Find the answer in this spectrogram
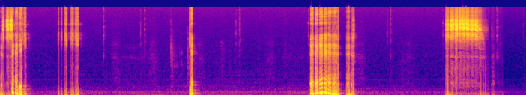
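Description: Chopped fragments of a recorded voice line, the start of a spoken "Yes", played back in short stuttering bursts as an animation timeline is scrubbed back and forth, with silence between them. The last burst is a drawn-out hiss like the "s" of "yes".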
